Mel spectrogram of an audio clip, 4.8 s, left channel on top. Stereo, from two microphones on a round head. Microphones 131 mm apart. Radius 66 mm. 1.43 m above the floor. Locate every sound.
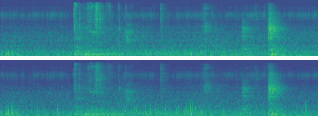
1.1 s keys jangling: 30° left (ahead or behind), 0.6 m; by 4.5 s 10° left (ahead or behind), 3.5 m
